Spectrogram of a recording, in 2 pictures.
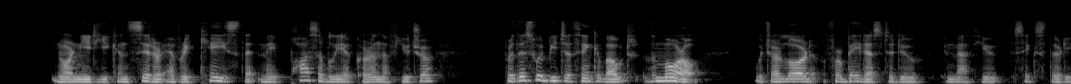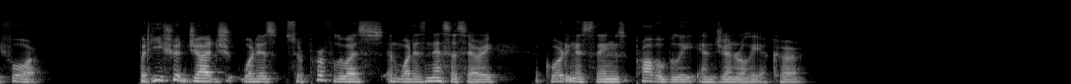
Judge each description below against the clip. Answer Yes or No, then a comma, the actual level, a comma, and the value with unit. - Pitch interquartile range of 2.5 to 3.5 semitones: No, average, 4.0 semitones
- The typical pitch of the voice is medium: No, low, 120 Hz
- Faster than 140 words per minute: No, slow, 135 wpm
